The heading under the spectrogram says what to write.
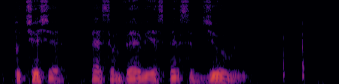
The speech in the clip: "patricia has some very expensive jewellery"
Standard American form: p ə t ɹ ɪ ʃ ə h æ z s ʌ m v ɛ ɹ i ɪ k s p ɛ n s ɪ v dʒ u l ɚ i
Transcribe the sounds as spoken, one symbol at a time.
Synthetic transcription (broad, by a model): p ə t ɹ ɪ ʃ ə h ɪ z s ʌ m v ɛ ɹ i ɪ k s p ɛ n s ɪ v dʒ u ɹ i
